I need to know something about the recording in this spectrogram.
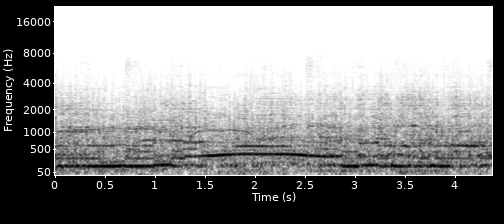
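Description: Loud live rock music, distorted by a close amateur recording: long held electric guitar notes, one bending up and back down about halfway through, over a steady bass note.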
